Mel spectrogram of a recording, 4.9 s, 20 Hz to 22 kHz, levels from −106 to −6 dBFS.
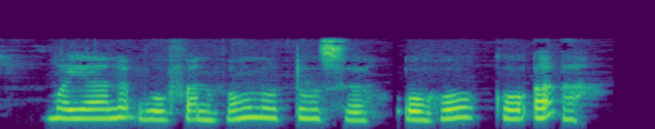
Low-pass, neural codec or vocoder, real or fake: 7.2 kHz; none; real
